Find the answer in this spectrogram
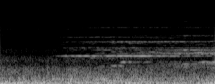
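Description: Logo-intro sting music: a deep low rumble, with steady high sustained tones coming in about half a second in and holding over it.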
